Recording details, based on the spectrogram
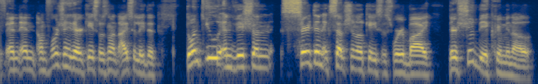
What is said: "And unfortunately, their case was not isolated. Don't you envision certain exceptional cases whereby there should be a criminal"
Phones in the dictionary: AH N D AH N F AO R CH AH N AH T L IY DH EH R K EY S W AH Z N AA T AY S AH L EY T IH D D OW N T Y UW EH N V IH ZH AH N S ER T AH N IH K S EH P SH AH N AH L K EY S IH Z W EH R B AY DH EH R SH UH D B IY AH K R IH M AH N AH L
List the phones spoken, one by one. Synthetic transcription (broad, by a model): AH N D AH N F AO R CH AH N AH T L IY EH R K EY S W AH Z N AA T AY S AH L EY T IH D D OW N T Y UW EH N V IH SH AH N S ER T AH N IH K S EH P SH AH N AH L K EY S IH S W EH R B AY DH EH R SH UH D B IY AH K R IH M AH N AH L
